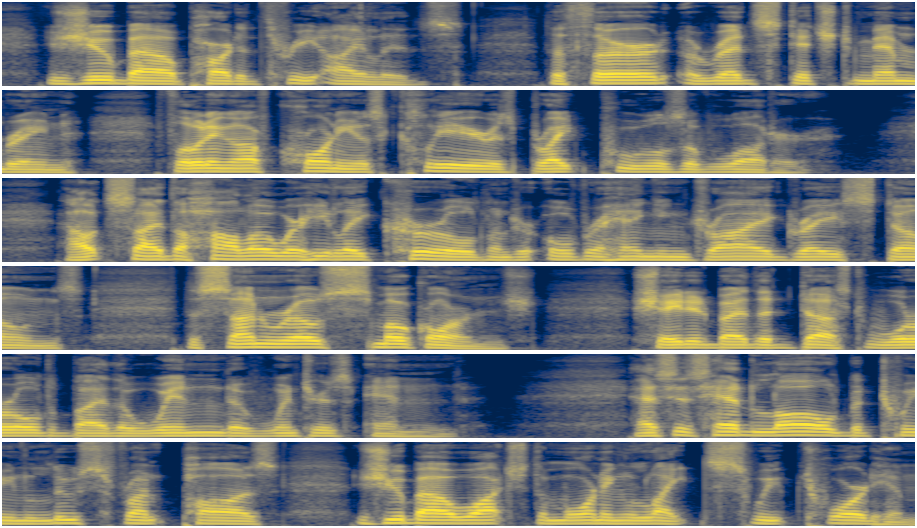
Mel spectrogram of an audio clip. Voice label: Snow Leopard Reading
